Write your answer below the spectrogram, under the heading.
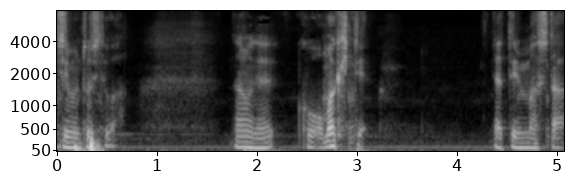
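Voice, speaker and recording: With fairly even intonation, a man speaks with long, frequent pauses. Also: medium pitch for a man, moderate pace. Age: 30s. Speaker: podcast host. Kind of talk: casual monologue. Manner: halting, many fillers.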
